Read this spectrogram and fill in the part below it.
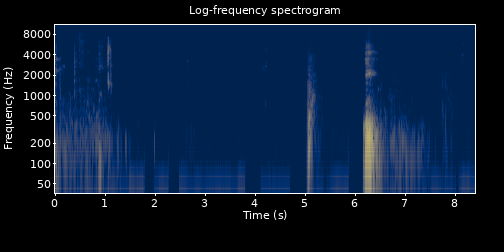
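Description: An elderly man speaks in short bursts over an online call.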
